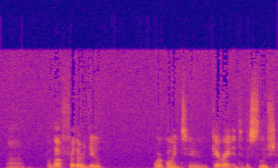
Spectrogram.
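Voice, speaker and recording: A soft-spoken man talks at a fairly quick pace. His pitch sits in the medium range. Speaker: math video creator. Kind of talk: tutorial.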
